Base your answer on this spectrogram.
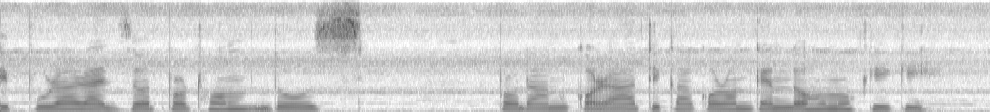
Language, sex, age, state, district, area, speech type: Assamese, female, 30-45, Assam, Sivasagar, rural, read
